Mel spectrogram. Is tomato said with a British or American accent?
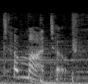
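British. Tomato is said with a British pronunciation. The speaker calls it right. "but tomato"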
